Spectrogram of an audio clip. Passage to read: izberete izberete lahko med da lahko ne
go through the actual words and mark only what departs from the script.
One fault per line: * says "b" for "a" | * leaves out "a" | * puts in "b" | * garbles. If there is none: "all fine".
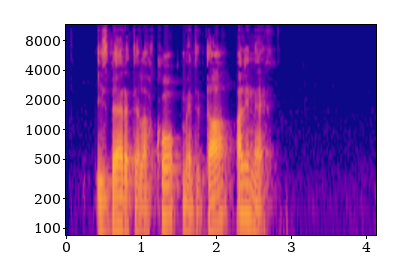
* leaves out "izberete"
* says "ali" for "lahko"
